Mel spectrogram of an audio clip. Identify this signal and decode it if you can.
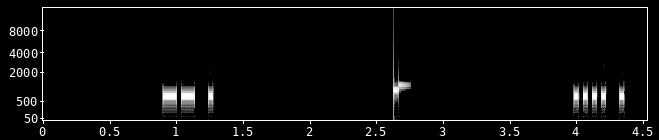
Morse code, heard as a keyed tone, about 36 wpm, 700 Hz. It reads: ME HE
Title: Two Letter Words - 35wpm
